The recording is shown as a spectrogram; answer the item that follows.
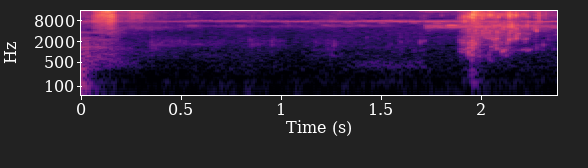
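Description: Near silence, after a man's voice breaks off at the very start.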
